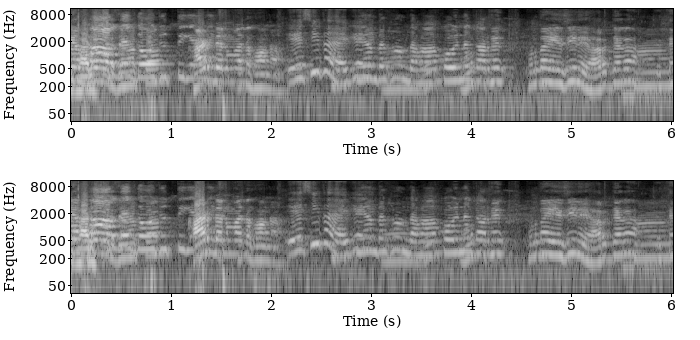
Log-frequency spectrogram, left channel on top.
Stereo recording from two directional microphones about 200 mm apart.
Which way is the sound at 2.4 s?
20° right (ahead or behind).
